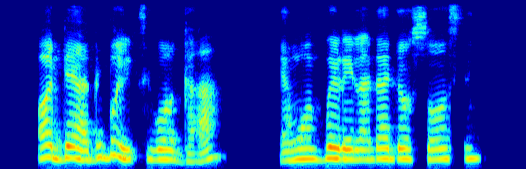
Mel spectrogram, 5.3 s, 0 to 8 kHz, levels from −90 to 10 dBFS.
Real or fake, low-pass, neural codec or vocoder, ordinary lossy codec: fake; 7.2 kHz; codec, 44.1 kHz, 3.4 kbps, Pupu-Codec; none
